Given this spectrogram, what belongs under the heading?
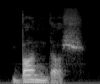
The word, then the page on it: Verband: /fɛɐ̯ˈbant/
